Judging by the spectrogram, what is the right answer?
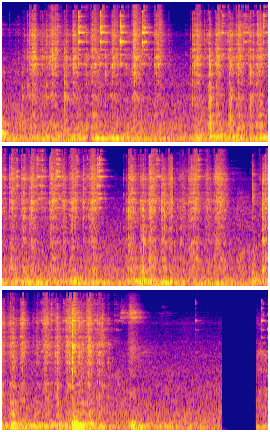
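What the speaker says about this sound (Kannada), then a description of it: "ಕ್ಯಾರೆಟನ್ನು ನಾನಿಲ್ಲಿ ತುರ್ಕೊಳ್ತಾ ತುರ್ಕೊಳ್ತಾ ಇದ್ದೀನಿ" A carrot is grated by hand for vegetable momos, giving steady, close rasping strokes in a busy kitchen with some clatter of utensils, stopping briefly near the end.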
